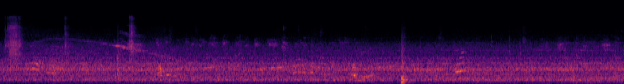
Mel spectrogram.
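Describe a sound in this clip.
A train rumbles steadily along the tracks from inside the cab.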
